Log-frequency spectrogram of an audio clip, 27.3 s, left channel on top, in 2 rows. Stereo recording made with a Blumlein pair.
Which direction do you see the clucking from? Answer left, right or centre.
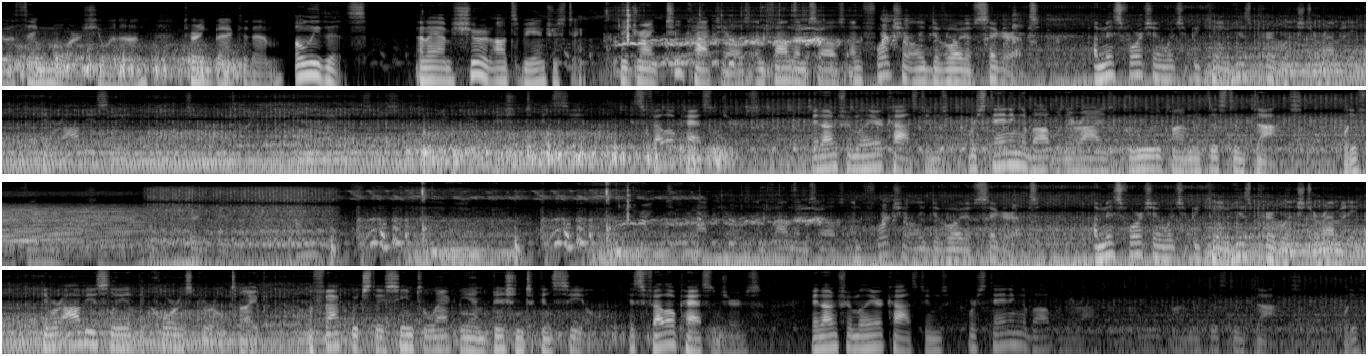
left.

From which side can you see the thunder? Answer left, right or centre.
left.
